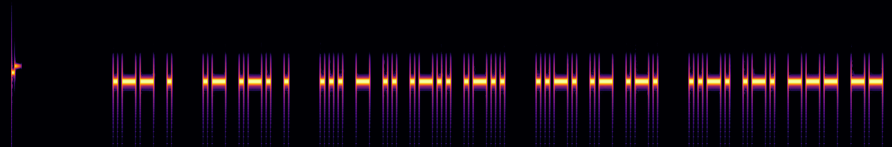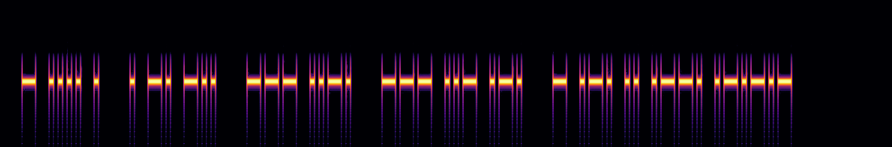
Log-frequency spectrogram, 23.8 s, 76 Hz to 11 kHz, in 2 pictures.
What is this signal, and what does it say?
Morse code, heard as a keyed tone, about 20 wpm, 700 Hz. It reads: WE ARE STILL FAR FROM THE END OF OUR TRIP.
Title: Sentences from Top 1300 Words 20wpm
